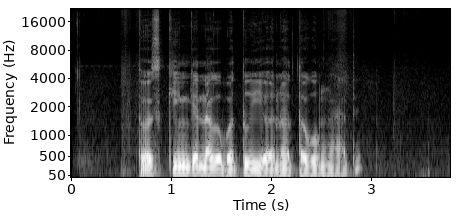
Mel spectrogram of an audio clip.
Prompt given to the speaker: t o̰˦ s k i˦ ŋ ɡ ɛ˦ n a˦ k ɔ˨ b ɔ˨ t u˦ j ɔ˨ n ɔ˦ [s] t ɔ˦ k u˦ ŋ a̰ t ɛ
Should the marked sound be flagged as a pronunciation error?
yes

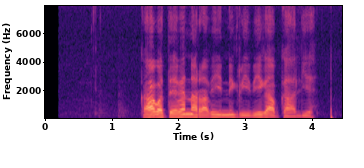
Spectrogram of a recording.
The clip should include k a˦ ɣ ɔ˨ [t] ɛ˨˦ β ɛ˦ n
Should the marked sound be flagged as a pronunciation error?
no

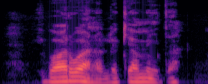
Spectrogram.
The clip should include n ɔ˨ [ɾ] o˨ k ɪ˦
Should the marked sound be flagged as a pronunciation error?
yes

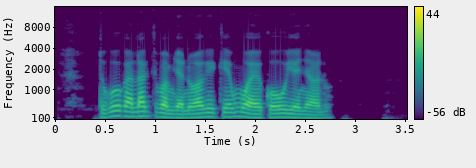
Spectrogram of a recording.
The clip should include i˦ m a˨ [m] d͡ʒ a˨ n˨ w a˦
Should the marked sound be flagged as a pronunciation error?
no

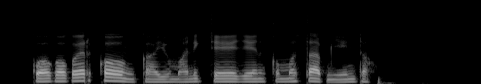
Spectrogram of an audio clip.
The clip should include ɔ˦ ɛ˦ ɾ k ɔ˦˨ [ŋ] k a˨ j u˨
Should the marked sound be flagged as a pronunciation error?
no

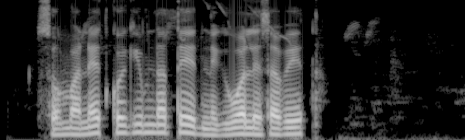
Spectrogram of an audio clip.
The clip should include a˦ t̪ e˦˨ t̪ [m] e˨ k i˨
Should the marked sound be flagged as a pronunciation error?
yes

